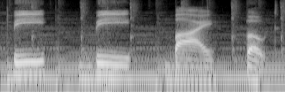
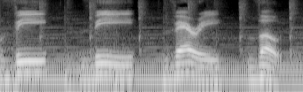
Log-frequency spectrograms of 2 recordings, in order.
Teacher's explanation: B is just like in Spanish, but the V actually vibrates with your teeth on your lower lip. Try this exercise with me.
